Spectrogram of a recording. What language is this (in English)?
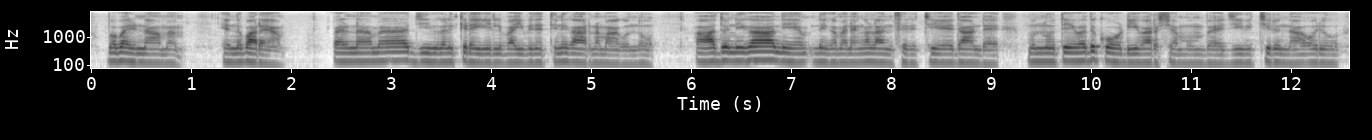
Malayalam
